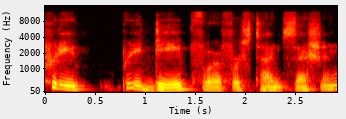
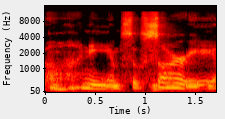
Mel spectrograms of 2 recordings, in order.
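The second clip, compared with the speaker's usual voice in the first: tender mother; 8 semitones higher, 8 dB quieter than usual. Retold or imitated. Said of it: "cares and go".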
